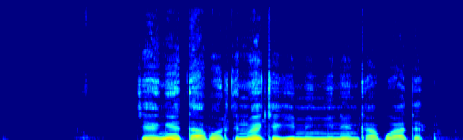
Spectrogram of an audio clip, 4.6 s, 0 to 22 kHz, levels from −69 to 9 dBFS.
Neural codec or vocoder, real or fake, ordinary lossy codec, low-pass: none; real; none; none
